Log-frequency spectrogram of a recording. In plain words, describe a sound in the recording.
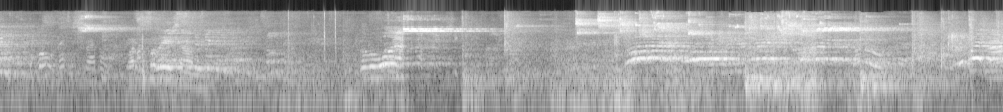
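Sneakers squeak sharply on a wooden floor in a large echoing hall.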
